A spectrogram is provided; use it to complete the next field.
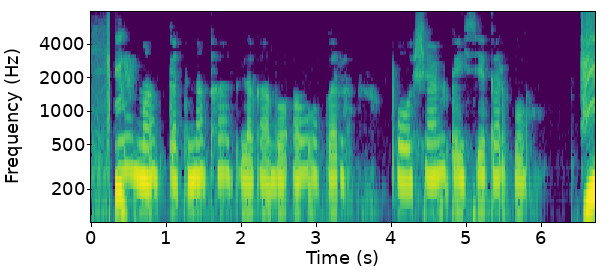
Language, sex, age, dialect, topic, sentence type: Chhattisgarhi, female, 25-30, Northern/Bhandar, agriculture, question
